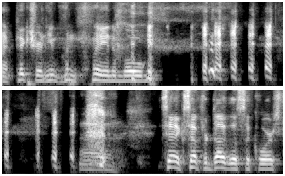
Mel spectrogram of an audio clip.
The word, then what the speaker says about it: Moog: Dr. Robert Moog, it's spelled Moog, M-O-O-G, but I do believe it is pronounced Moog, demonstrates the Moog synthesizer prototype.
